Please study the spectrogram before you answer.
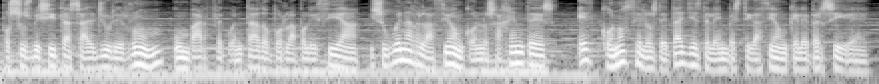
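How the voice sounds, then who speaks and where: A man's voice: sits low, moderate pace, few pauses, darkish tone, soft background music. A man reading scripted narration for a radio crime drama.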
